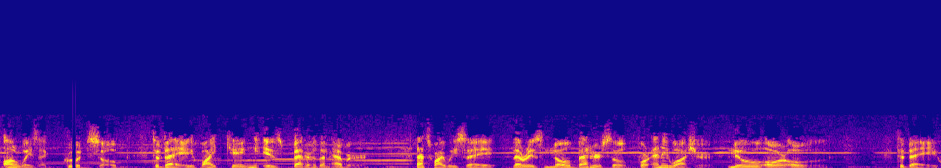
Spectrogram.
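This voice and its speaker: Male vintage radio announcer: formal, emphatic sales read with big swings in pitch, dull archival sound. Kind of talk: scripted old-time radio commercial and sign-off. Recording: dull old radio recording. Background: music.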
